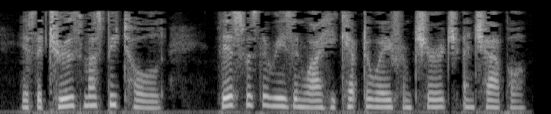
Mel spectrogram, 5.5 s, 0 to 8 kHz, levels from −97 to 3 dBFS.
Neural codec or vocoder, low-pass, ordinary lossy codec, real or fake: none; 7.2 kHz; MP3, 24 kbps; real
